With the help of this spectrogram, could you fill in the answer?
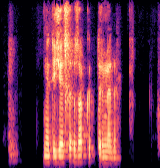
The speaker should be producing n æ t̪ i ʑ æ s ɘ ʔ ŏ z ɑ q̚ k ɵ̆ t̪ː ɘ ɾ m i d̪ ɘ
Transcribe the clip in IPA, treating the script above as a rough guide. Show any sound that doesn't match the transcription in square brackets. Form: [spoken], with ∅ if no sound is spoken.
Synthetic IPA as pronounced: n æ t̪ i ʑ æ s ɘ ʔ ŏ z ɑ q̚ k ɵ̆ t̪ː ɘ ɾ m [æ] d̪ ɘ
